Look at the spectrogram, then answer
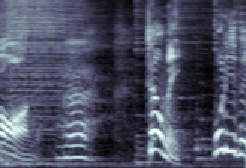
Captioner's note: sighing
